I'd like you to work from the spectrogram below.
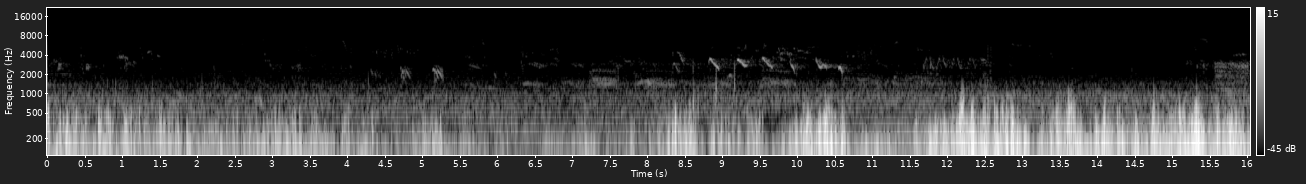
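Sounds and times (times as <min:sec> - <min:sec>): low rumbling on microphone: 0:00.0 - 0:16.0
birds calling: 0:03.0 - 0:13.4.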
